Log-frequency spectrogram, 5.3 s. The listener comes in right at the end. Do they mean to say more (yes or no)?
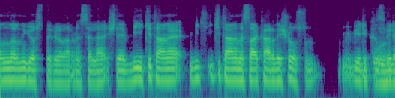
no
